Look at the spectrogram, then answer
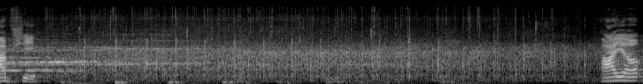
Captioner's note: audience cheering; audience applauding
